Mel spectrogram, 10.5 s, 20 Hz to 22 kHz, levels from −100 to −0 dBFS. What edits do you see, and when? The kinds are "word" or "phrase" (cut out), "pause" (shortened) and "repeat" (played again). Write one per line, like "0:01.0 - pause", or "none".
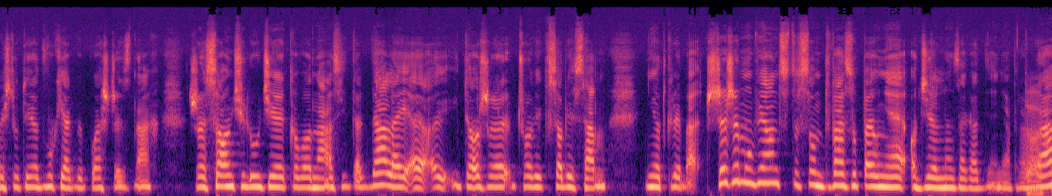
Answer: none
